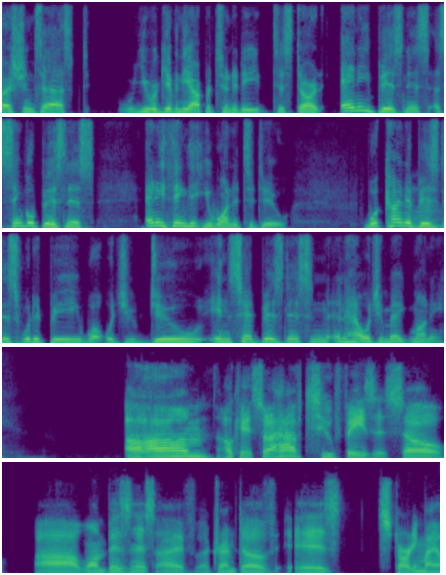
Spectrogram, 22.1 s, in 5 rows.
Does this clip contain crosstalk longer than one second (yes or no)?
no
